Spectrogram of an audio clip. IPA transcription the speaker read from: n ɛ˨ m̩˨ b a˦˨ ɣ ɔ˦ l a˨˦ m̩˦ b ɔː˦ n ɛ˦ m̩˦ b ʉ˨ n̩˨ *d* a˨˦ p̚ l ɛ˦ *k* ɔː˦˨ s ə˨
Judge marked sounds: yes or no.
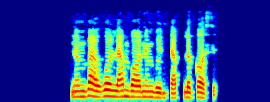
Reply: no, yes

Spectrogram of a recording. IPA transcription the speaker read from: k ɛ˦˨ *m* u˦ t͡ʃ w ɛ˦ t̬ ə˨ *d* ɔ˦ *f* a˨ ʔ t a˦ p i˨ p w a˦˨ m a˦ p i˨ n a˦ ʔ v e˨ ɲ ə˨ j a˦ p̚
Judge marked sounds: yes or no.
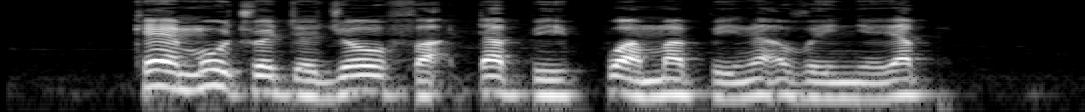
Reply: yes, no, yes

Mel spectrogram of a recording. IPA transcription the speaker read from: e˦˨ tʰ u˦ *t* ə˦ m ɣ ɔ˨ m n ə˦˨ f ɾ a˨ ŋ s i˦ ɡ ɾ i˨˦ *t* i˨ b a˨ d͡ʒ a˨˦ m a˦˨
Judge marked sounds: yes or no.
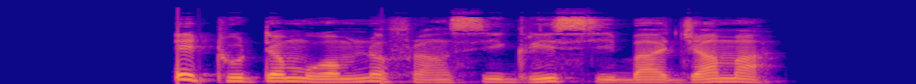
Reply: yes, no

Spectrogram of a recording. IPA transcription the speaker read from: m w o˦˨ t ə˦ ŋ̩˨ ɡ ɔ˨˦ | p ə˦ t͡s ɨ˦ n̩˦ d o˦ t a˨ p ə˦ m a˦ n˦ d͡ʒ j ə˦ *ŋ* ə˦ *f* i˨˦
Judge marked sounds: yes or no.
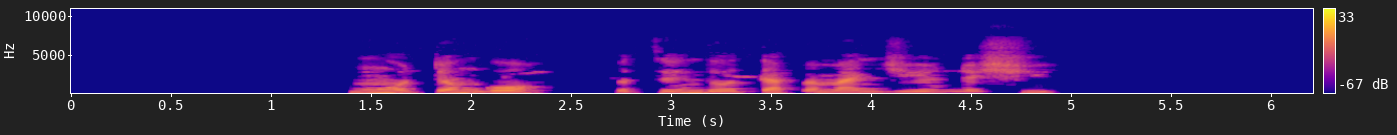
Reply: no, no

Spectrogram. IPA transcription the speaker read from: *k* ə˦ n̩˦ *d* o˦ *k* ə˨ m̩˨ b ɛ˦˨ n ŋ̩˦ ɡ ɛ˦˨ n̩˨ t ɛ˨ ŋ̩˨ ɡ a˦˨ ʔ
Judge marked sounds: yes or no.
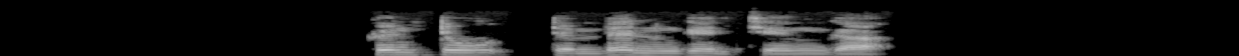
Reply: yes, no, no

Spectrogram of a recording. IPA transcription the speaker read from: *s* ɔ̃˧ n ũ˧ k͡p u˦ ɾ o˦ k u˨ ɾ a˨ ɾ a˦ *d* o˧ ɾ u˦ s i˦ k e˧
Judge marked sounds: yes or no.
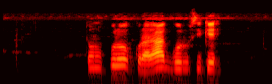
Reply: no, no

